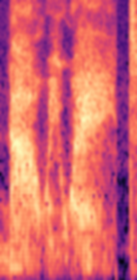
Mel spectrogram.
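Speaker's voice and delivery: hushed, breathy whisper under the breath. A game master voicing a character who looks at the players and whispers. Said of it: "looks at you and whispers".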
